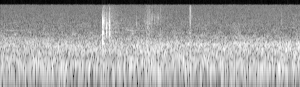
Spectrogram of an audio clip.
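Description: Near silence: faint steady background hiss, broken by one sharp click a little under a second in and a fainter tick later.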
